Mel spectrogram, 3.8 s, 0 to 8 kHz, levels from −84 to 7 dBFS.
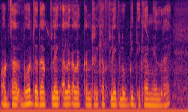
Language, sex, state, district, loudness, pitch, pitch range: Hindi, male, Arunachal Pradesh, Papum Pare, -19 LUFS, 130 Hz, 125-130 Hz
